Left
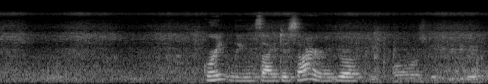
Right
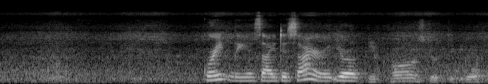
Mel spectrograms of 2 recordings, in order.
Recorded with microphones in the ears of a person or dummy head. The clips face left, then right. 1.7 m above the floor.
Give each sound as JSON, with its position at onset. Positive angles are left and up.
{"t": 2.0, "sound": "a woman speaking", "side_deg": -30, "distance_m": 0.7}
{"t": 3.7, "sound": "a man speaking", "side_deg": -75, "distance_m": 1.2}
